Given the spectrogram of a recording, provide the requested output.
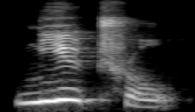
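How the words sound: It has a y sound after the n. "British English"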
